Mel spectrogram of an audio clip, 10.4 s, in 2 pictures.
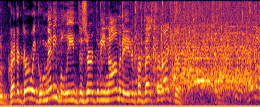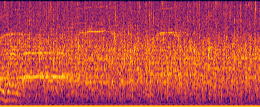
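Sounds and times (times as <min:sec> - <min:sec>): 
speech: 0:00.0 - 0:03.9
audience clapping: 0:02.4 - 0:10.4.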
